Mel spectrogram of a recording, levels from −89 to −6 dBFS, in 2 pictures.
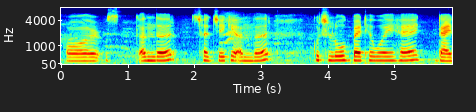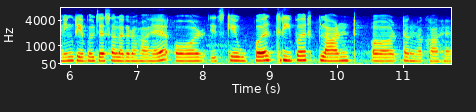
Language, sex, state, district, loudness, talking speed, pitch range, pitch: Hindi, female, Gujarat, Valsad, -19 LUFS, 130 wpm, 190-215 Hz, 205 Hz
